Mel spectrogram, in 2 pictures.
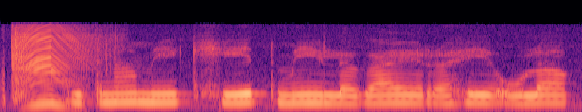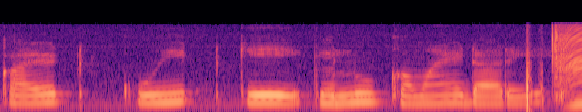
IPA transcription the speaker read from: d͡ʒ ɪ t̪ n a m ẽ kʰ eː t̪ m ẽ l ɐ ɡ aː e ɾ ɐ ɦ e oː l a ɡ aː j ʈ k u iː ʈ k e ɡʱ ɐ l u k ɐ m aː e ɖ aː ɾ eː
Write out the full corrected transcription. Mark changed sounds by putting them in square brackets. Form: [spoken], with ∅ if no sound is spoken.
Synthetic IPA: d͡ʒ ɪ t̪ n a m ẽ kʰ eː t̪ m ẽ l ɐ ɡ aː e ɾ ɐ ɦ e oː l a [k] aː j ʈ k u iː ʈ k e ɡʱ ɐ l u k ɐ m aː e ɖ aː ɾ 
